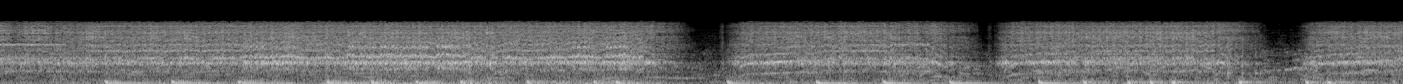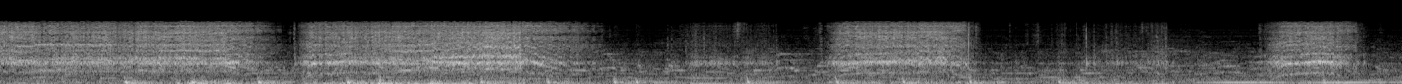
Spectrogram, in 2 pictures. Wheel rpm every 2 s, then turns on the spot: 160, 160, 160, 80, 110, 130, 90, 150, 90, 110, 10, 80, 10, 30.
24-26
